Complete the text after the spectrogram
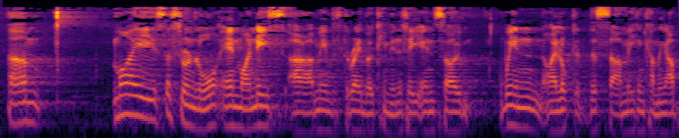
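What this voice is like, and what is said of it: Croaky, hoarse voice. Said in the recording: “I'm losing my voice, so a bit croaky here.”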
